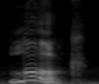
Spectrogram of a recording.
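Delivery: a high, bright call of look; excited look. Acted. Storyteller showing children a new bird, excitedly high. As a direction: point it out with a sudden burst of delight.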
